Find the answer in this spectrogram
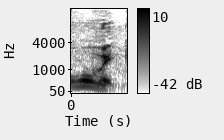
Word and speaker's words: Warwick: Warwick Castle, yeah, not Warwick. It's Warwick. It's completely pronounced the But way they that it's had not spelled.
